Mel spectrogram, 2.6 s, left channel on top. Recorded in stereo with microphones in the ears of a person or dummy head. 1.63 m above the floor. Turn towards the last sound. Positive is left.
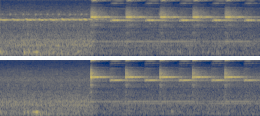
turn(degrees=-45)  # may be behind; listen again after turning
